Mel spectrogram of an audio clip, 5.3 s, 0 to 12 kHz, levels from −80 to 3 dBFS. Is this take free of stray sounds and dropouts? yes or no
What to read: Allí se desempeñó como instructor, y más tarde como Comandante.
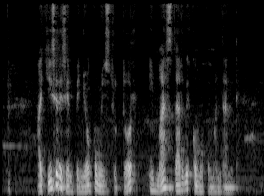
yes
